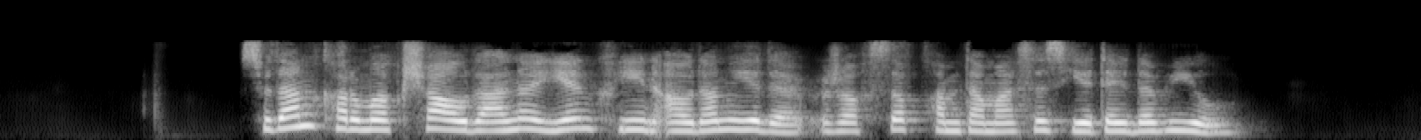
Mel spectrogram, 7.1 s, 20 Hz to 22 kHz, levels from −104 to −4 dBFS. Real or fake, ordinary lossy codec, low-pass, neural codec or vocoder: fake; none; 7.2 kHz; codec, 16 kHz, 0.5 kbps, X-Codec, WavLM features, trained on Multilingual LibriSpeech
